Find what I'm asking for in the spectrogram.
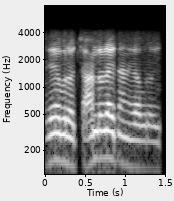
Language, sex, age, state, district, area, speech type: Telugu, male, 18-30, Telangana, Mancherial, rural, conversation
